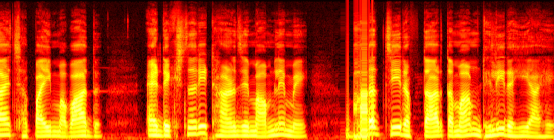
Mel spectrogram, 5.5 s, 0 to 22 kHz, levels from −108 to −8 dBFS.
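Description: Audio in this speech clip likely stopped reaching the output often enough between 3.37 and 3.74 s, so the playback side kept refilling the gap by replaying its last short buffer instead of the skipped audio. For most of that stretch the sound is made of these repeats, about every 10 ms, which locks it to a 100 Hz buzz. The result is robotic sound from repeated short buffers: a stiff, metallic drone that only loosely follows the speech underneath.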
